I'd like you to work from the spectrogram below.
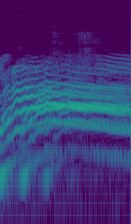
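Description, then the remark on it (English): A single drawn-out cat meow, loud, rising then holding a steady whiny pitch for about a second with no other sounds. “I'm so done with this cat.”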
